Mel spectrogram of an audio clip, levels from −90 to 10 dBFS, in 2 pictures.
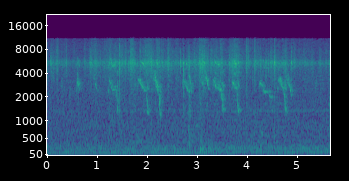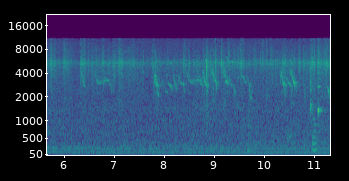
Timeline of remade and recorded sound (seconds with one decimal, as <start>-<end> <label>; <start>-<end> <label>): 0.0-1.7 recorded; 1.7-6.1 remade; 6.1-11.3 recorded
